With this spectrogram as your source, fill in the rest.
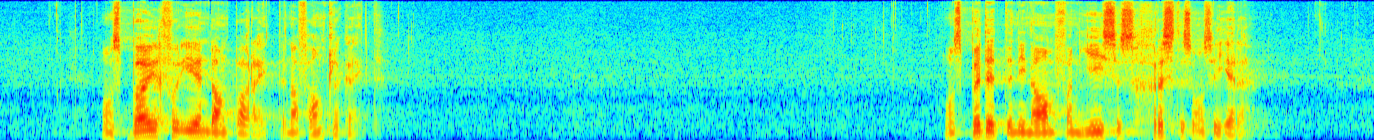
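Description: An older man speaks calmly through a microphone, pausing between phrases.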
